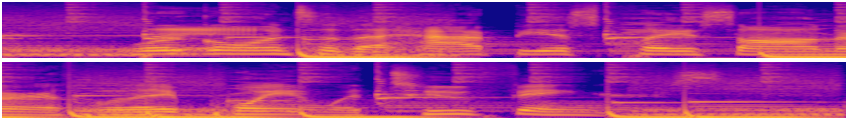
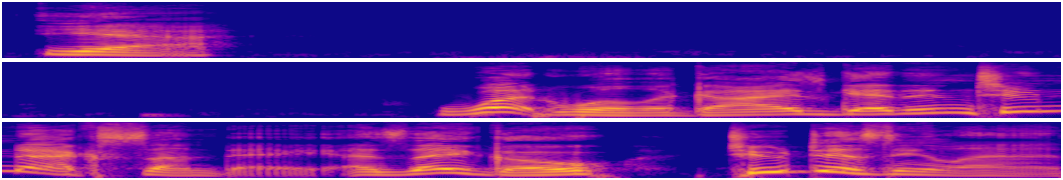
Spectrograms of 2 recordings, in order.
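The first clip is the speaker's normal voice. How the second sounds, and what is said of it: TV announcer voice. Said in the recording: “That announcer voice guy.”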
